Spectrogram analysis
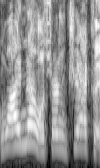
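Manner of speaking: indignant. Retold or imitated. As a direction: stick up for the name. Kid defends the name.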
